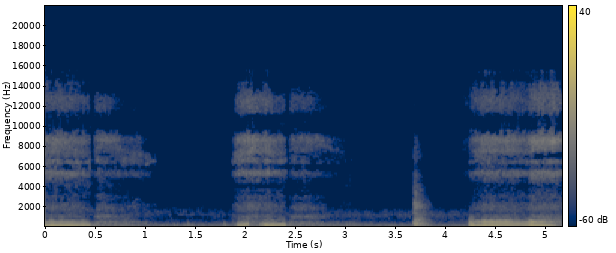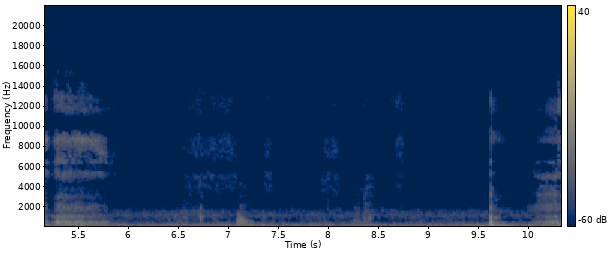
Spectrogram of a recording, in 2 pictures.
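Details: Sleeping Beagle puppy Bon, with short, broken low snores and wheezy breaths early on, then quieter breathing punctuated by a few sharp clicks in a small room.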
